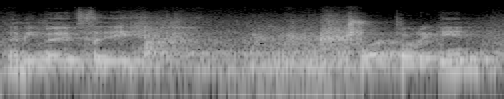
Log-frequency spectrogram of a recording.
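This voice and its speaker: Man, roomy and distant, halting delivery. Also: a little high. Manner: halting, searching for words as he handles gear. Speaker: amateur radio and TV hobbyist. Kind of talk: casual unscripted show-and-tell of a home radio setup. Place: home radio shack. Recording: roomy, distant mic with steady noise.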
